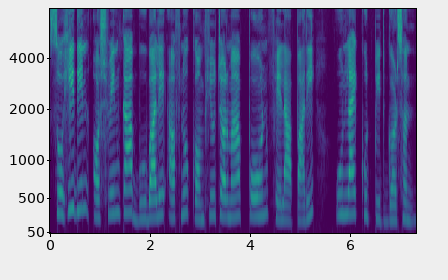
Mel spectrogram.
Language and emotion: Nepali, neutral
